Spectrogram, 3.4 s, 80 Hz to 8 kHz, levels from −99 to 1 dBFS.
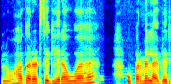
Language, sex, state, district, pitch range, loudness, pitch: Hindi, female, Jharkhand, Deoghar, 190-220 Hz, -15 LUFS, 210 Hz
